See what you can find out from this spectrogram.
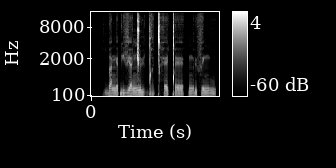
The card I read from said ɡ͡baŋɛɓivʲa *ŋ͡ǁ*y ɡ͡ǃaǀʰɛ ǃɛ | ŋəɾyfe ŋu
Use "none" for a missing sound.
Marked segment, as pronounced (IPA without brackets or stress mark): ŋ͡ǁ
